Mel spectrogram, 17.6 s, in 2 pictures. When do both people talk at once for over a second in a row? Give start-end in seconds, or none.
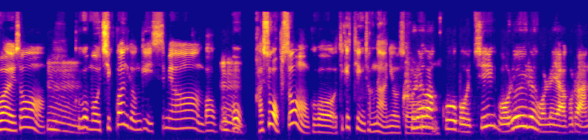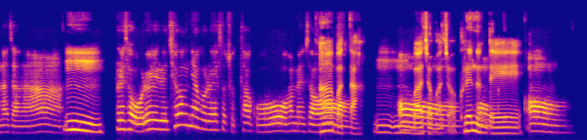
15.0-16.2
